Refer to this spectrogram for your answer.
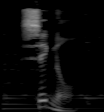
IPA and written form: ˈsɪɡnəl (Signal)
